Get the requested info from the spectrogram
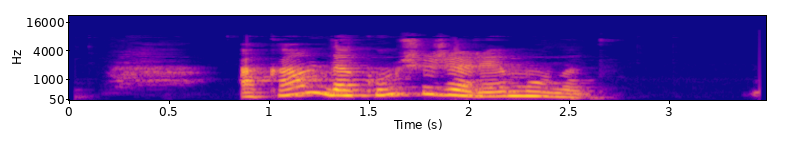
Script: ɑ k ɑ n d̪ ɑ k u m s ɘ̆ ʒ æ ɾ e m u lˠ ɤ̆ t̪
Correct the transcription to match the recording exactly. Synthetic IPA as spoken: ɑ k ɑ m d̪ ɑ k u m ʃ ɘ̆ ʒ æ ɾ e m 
